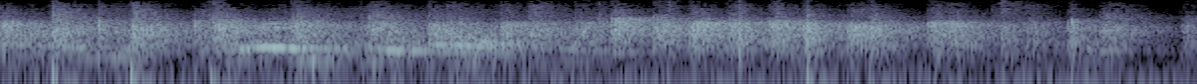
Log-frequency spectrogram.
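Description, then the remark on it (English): A crowd cheers and claps for the Lord, a dense wash of applause with scattered shouts and whoops rising over it, sustained for several seconds at a fairly even loudness. “Give the Lord a cheer.”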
